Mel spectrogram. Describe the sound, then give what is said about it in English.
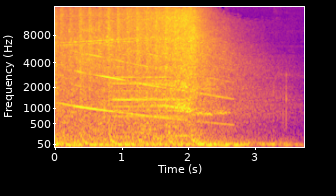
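Police sirens from two police cars on a hill wail over a loud rush of engine and road noise, their tones sliding downward as if passing by, then the din fades somewhat near the end. “You have two cop cars on his hill. You need to lose them.”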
